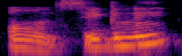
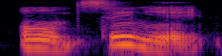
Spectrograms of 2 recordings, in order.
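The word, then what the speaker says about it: enseigner: الجي بقى لما يجي بعدها ان في الفعل اللي هو يعلم او يدرس، يعني ما بتتنطقش. انسيجني لا، انسينيي.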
